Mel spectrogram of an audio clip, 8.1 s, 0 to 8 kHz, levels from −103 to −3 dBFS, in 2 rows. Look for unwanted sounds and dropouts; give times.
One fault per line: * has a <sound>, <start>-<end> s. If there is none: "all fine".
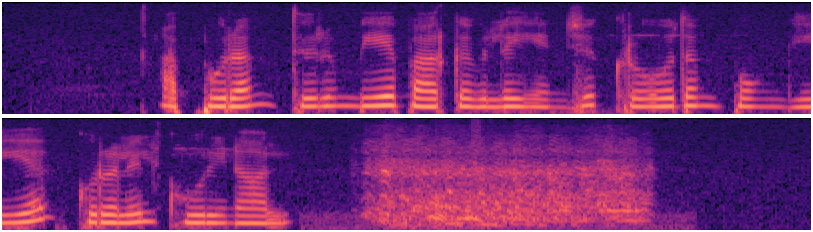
* has a laugh, 5.8-7.3 s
